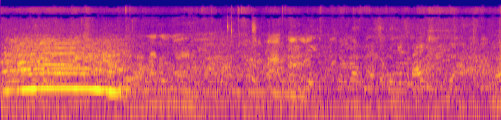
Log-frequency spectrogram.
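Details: A cow hurt after slipping and breaking its leg lets out a loud, level moo just over a second long. The call fades into a quieter trailing low while murmured voices continue.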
